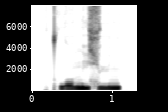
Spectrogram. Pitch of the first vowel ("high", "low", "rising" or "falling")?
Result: rising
